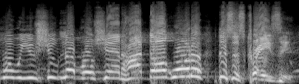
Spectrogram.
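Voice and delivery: high, loud roast; mocking shout. Comic roasting Roshan across the cubicle, high and loud. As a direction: yell the insult up high, laughing. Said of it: "I said".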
